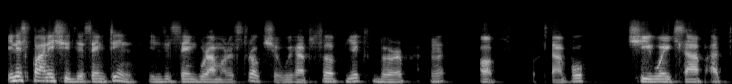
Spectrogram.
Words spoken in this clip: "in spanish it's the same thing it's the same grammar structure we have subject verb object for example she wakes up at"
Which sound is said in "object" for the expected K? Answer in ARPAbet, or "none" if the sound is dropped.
none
